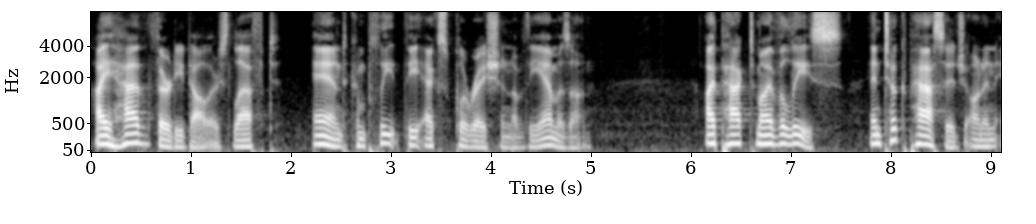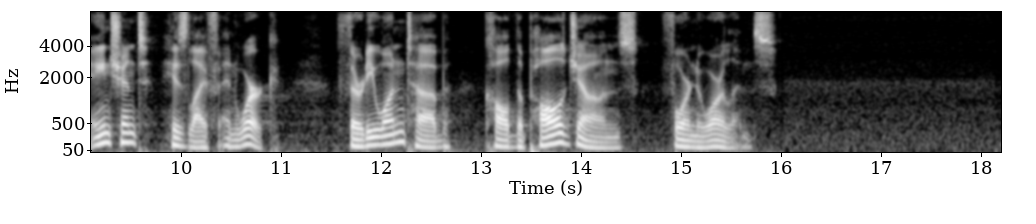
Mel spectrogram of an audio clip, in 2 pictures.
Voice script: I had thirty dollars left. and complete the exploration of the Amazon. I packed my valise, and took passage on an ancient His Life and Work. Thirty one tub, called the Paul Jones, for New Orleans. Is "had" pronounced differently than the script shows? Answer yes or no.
no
